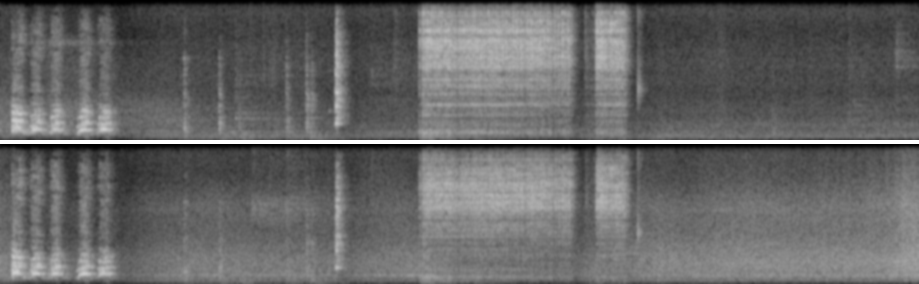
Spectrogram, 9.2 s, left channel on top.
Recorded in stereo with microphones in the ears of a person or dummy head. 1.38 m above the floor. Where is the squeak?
35° left (ahead or behind), 2.5 m.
